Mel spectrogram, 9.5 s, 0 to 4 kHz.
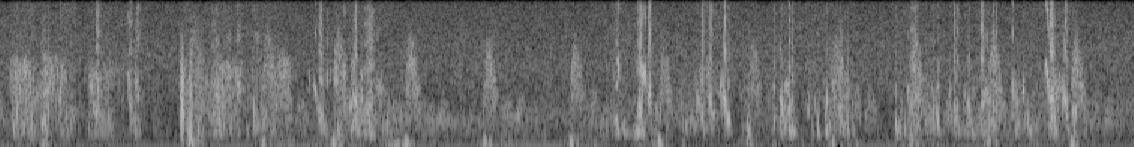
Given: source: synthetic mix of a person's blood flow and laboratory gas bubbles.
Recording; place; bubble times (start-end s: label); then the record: Doppler ultrasound of blood flow; subclavian vein
0.00-0.65 s: bubbles
0.73-1.01 s: bubbles
1.06-1.21 s: bubbles
1.52-2.43 s: bubbles
2.56-3.37 s: bubbles
4.93-5.59 s: bubbles
5.67-6.12 s: bubbles
6.17-6.31 s: bubbles
6.42-7.14 s: bubbles
7.42-7.87 s: bubbles
7.90-8.33 s: bubbles
8.40-9.01 s: bubbles
From the record:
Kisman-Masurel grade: 332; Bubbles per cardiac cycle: rolling drumbeat, 9 or more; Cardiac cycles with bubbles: 50 to 99%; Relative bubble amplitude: moderate (0.250 to 0.450); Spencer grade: 3 (all of the cardiac periods contain showers or single bubble signals, but not dominating or overriding the cardiac motion signals); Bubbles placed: anywhere in the cardiac cycle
